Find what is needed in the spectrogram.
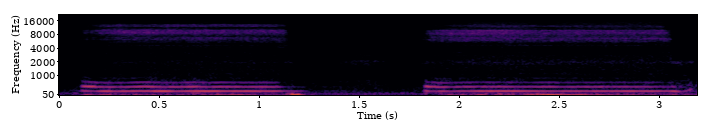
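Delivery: long voiced buzzing z; isolated z buzz, voice on; buzzing z sound. Shown as a demonstration. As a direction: hold a steady buzzing z on its own. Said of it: "while keeping your voice box turned on".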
